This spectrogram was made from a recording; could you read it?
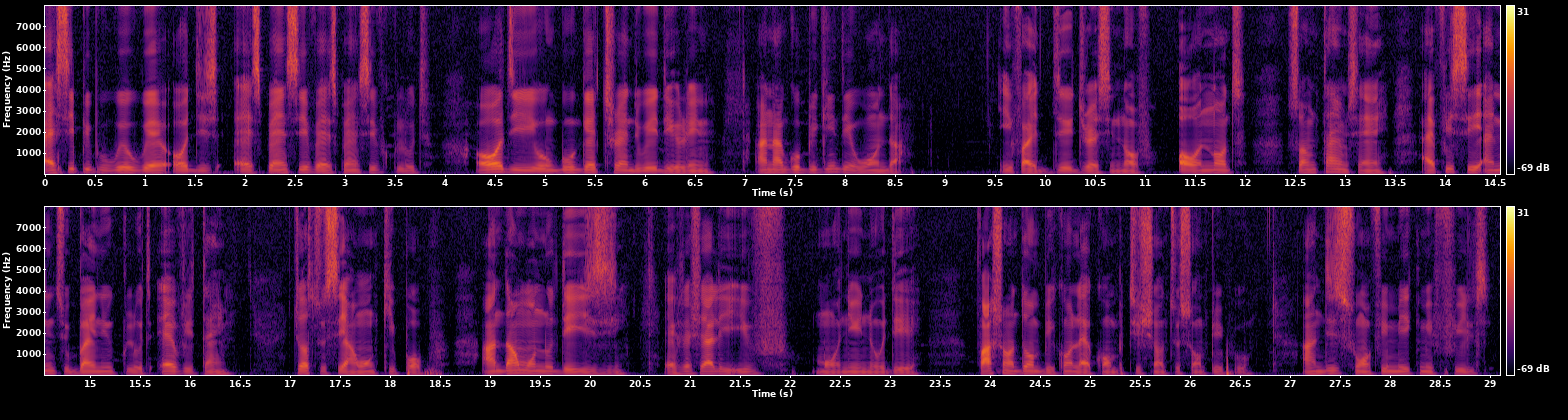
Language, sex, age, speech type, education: Nigerian Pidgin, male, 15-29, spontaneous, tertiary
